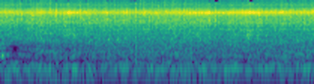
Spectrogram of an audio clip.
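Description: Coriander seeds sizzle steadily in hot oil as a spice tempering for a ridge gourd gravy, a constant bright frying hiss that stays even and fairly loud with no voices.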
